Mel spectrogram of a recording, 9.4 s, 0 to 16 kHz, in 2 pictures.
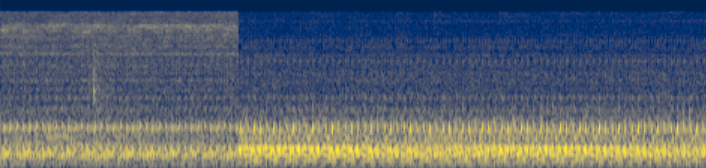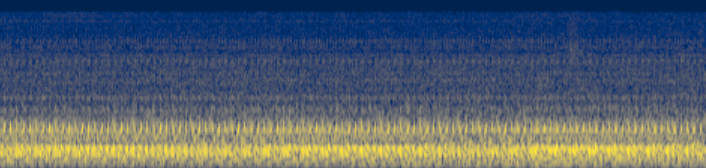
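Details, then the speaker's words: Compressor nebulizer switched on for an adult male patient's inhalation therapy while he breathes normally; the medication is run until finished, usually in 10–20 minutes: steady, loud mechanical hum with a fast, even buzz. "ini alatnya obatnya saya hidupkan nah nafas biasa ya"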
